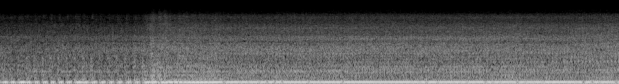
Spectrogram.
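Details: 2005 Kawasaki Ninja 500R twin revived after sitting 10 years, first startup after carb work, choke off, battery connected: after a throttle blip it settles to a fast idle that hangs and bounces; owner suspects an air leak causing the hanging throttle.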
